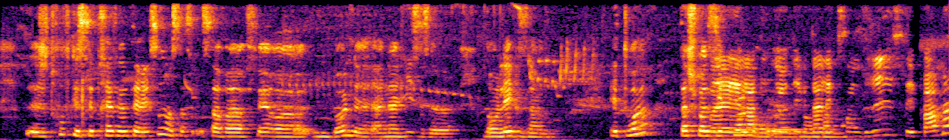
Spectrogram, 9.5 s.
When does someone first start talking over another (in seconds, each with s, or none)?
7.1 s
